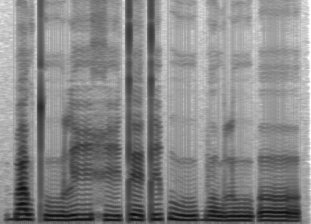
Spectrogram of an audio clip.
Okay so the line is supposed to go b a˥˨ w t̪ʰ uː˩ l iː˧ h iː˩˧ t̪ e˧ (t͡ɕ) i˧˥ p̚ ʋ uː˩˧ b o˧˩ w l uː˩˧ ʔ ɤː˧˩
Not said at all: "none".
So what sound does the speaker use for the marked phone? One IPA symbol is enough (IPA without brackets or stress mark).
t̪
